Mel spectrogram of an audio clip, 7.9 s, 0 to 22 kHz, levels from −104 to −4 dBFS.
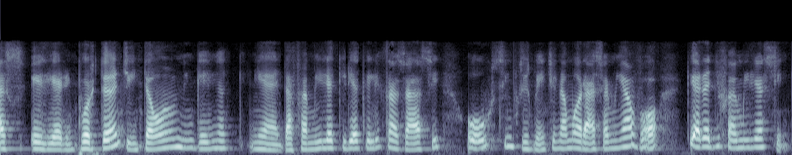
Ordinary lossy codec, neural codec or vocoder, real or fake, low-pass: AAC, 48 kbps; codec, 16 kHz, 6 kbps, DAC; fake; 7.2 kHz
